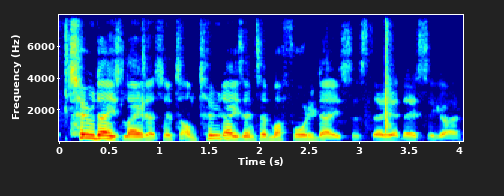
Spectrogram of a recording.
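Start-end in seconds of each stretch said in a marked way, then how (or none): none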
